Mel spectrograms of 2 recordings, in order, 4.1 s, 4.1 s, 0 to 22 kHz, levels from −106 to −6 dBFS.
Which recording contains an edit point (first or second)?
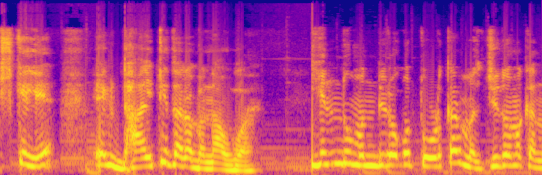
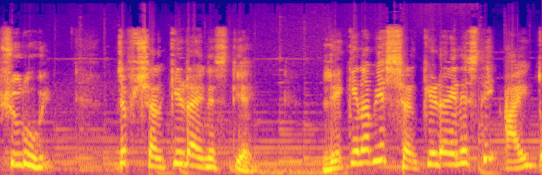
first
